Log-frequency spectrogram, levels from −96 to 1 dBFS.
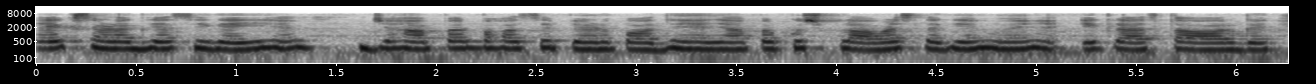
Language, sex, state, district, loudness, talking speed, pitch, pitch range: Hindi, female, Uttar Pradesh, Lalitpur, -15 LUFS, 220 wpm, 240 Hz, 225-250 Hz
